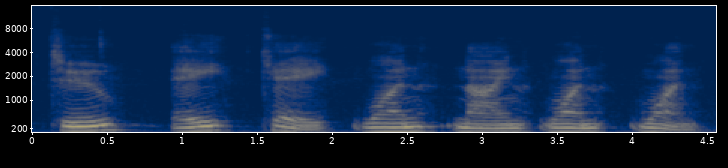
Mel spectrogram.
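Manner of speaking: slow, separated letters and numbers; careful dictation. Real, not acted. Operator repeating his call sign for the search box, careful dictation. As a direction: spell it out one character at a time.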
